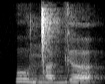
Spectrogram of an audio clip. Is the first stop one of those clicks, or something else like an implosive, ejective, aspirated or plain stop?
click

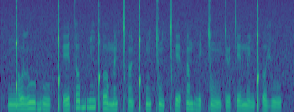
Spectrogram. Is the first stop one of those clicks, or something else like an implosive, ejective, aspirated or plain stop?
click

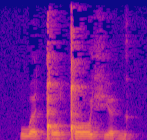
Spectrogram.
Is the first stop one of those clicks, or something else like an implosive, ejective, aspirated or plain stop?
click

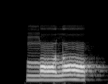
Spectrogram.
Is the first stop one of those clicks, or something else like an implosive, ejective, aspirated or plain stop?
plain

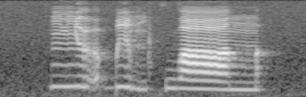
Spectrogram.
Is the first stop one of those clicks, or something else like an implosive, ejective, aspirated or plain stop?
implosive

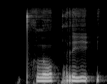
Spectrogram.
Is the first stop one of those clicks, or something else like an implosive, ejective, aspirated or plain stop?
aspirated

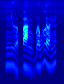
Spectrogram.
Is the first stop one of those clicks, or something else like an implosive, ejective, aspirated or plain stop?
implosive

